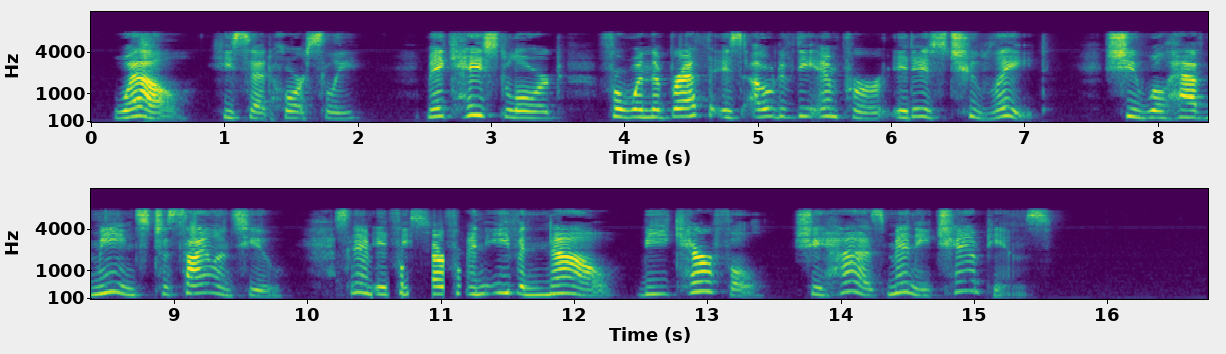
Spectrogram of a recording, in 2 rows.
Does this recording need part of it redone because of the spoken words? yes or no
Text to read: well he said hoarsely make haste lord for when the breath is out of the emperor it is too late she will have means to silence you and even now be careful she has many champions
yes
